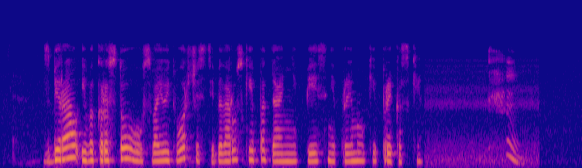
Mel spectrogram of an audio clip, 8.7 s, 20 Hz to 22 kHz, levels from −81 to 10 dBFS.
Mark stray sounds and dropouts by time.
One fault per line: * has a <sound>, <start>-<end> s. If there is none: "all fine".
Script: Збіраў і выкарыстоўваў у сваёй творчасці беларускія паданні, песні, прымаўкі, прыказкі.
* has a cough, 7.3-7.9 s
